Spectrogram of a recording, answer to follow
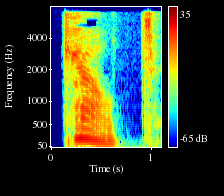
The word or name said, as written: kelt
